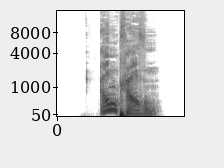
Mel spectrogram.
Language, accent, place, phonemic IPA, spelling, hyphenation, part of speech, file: German, Germany, Berlin, /ˈaɪ̯nˌpʁaɪ̯zn̩/, einpreisen, ein‧prei‧sen, verb, De-einpreisen.ogg
- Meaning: to price in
